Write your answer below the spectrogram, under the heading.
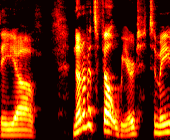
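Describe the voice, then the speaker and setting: This man has a slight Canadian accent. His tone is bright and sharp. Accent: subtle Canadian. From Canada. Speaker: podcast host. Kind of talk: casual chat.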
